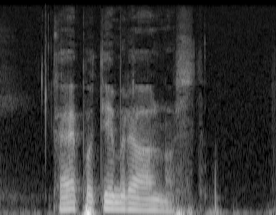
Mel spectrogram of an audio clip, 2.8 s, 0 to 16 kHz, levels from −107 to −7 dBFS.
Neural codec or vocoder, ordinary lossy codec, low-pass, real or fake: none; AAC, 48 kbps; 14.4 kHz; real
